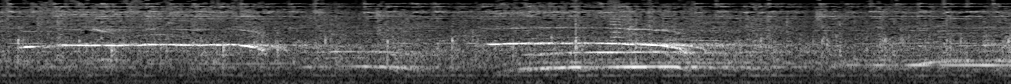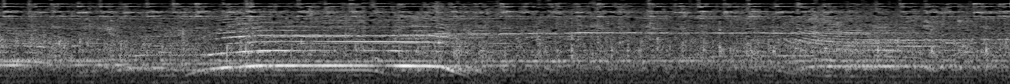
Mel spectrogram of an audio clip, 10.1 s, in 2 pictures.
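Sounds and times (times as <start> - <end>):
whistle-like tones: 0.0 - 1.5, 7.2 - 9.6
New Yorkers cheering essential workers from windows: 0.0 - 10.0.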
